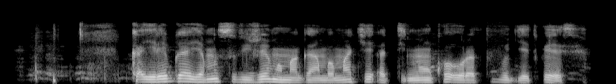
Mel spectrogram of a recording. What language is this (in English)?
Kinyarwanda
